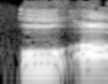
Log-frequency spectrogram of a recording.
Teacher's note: ऊ अ बोलेंगे तो व सुनाई पड़ने लग जाएगा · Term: अर्धस्वर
